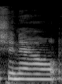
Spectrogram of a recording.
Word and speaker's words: Chenelle: My name is Chanel, and it's spelled C-H-E-N-E-L-L-E, not C-H-A-N-E-L.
